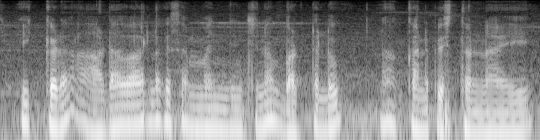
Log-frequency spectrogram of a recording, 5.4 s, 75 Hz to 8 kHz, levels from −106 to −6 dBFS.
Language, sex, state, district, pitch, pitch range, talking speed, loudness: Telugu, male, Telangana, Hyderabad, 110 Hz, 100-125 Hz, 65 wpm, -20 LUFS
